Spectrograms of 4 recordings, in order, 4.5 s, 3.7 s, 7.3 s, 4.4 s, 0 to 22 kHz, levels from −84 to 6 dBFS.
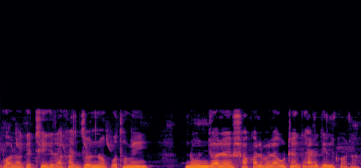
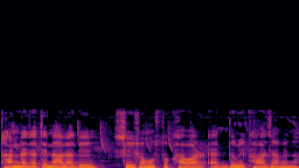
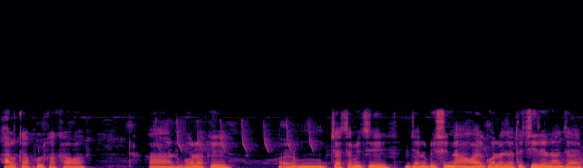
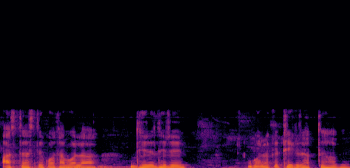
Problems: constant background noise, background conversations at intervals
